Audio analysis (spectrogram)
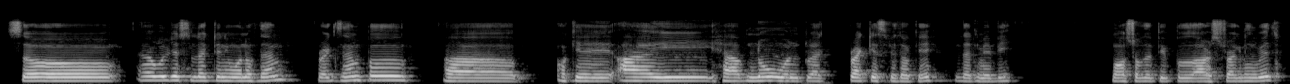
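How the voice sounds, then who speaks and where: A young man with a Pakistani accent walks through an app tutorial, his voice smooth and clear. He keeps a flat, even tone, and his explanations come in halting bits that often open with "so". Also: fairly high pitch, highs cut off. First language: Urdu. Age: young adult. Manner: halting, explanatory, starts many phrases with "so". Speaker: app reviewer. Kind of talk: screen-recorded app tutorial.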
